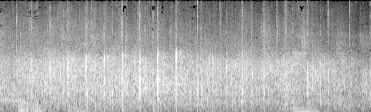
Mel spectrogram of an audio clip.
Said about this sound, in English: Let's give them a round of applause for just being willing, right?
